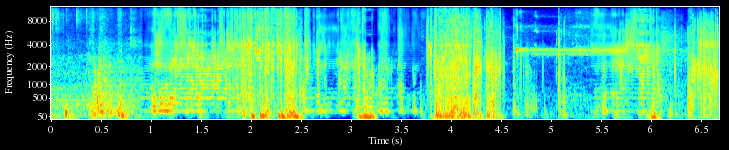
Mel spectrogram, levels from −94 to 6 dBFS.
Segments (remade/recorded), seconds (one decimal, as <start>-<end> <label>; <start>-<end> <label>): 0.0-0.9 recorded; 0.9-1.9 remade; 1.9-2.5 recorded; 2.5-3.7 remade; 3.7-5.4 recorded; 5.4-6.1 remade; 6.1-6.7 recorded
